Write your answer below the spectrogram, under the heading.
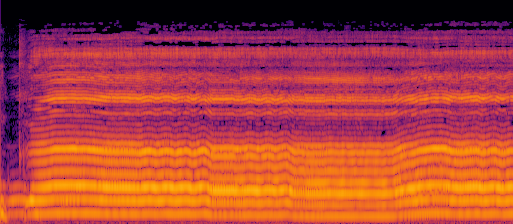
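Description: A man's unaccompanied voice singing a line of Arabic verse in maqam Saba, holding one long note after a quick breath, dipping slightly in pitch and coming back up about four seconds in.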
